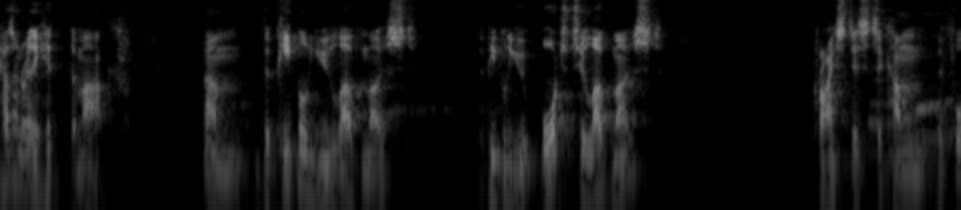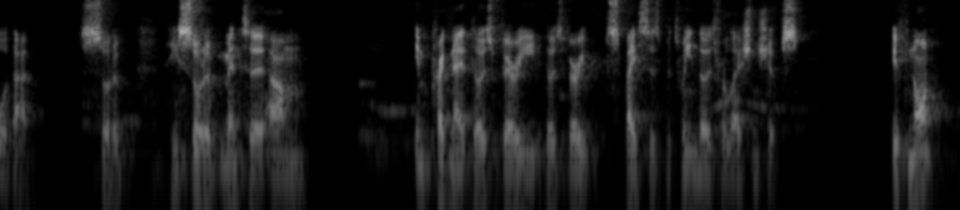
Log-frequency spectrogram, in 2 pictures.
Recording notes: Homily for the Thirteenth Sunday in Ordinary Time, delivered in Our Lady of Mt Carmel Church, Mt Larcom, Qld.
